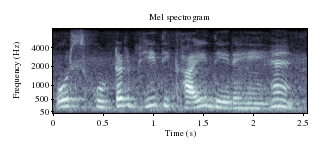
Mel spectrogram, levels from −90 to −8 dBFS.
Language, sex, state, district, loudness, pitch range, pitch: Hindi, female, Punjab, Pathankot, -19 LUFS, 195-260 Hz, 245 Hz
